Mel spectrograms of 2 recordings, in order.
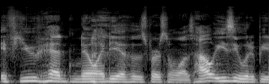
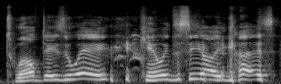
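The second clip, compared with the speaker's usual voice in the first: mock cheerful post; 8 semitones higher, slower than usual. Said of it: "you posted one that was like".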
